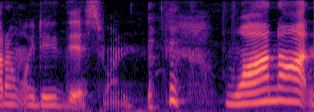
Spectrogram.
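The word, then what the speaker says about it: Whynot: Why not? I think it's Wynot then. No, it's just why not.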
